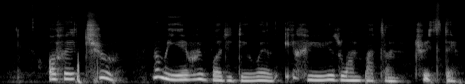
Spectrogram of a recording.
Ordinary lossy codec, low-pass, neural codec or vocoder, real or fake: none; 19.8 kHz; codec, 44.1 kHz, 7.8 kbps, DAC; fake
